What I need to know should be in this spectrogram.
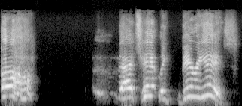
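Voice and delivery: gasping as you find the one; awed realization. Retold or imitated. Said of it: "I went".

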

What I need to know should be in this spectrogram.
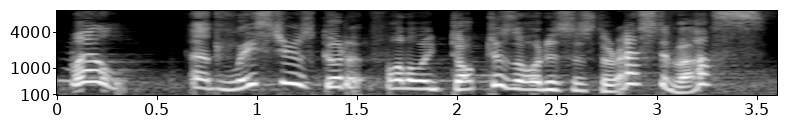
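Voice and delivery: high-pitched pony character voice; high, chipper storybook character; young pony heroine. Acted. Voices the story's narrator-protagonist.

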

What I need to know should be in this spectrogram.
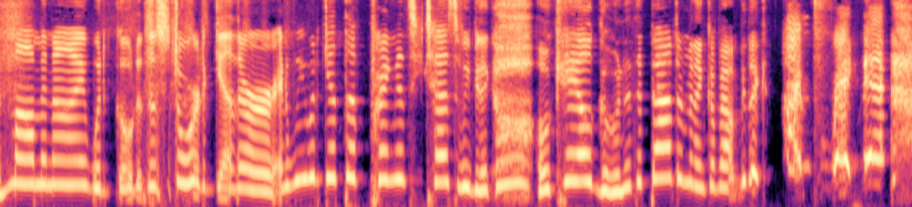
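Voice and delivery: high gushing daydream voice; dreamy excited. Retold or imitated. Imagining telling her mom, high excited gush. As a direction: gush over the pictured moment.

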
